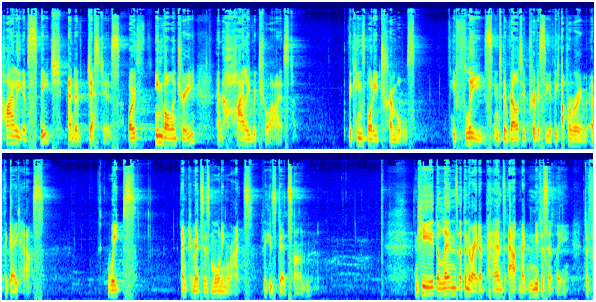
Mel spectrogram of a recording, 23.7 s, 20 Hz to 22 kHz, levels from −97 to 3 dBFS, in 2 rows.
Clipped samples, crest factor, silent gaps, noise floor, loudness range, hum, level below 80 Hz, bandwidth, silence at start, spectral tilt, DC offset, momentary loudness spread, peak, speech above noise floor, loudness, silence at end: under 0.1%; 22 dB; none; -63 dBFS; 7 LU; none; -64 dBFS; 19.5 kHz; 0 s; -1.5 dB/octave; under 0.1%; 13 LU; -2 dBFS; 42 dB; -20 LUFS; 0 s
